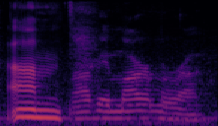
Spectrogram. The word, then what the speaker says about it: Mavi Marmara: The Human Rights Council denied their report that is challenging Israel's previous murder of 9 people on the Turkish ship Mavi Marmara. How would you pronounce it? – Mavi Marmara.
